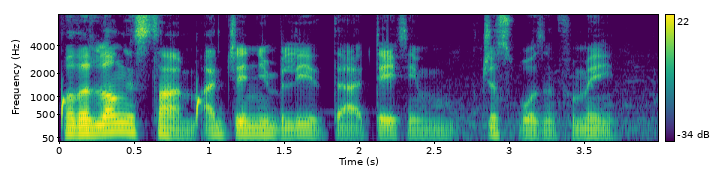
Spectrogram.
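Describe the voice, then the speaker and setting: Music plays in the background as a man talks fairly quickly. His very deep, low pitch shows ordinary variation. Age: 20s. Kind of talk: casual personal story to camera.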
